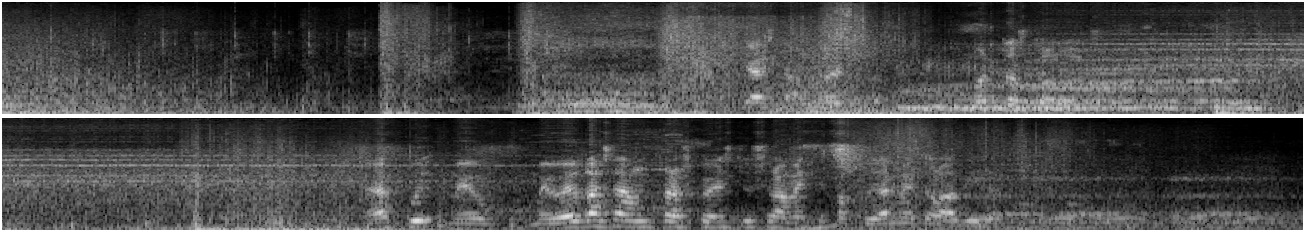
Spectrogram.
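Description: A huge beast roars loudly.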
